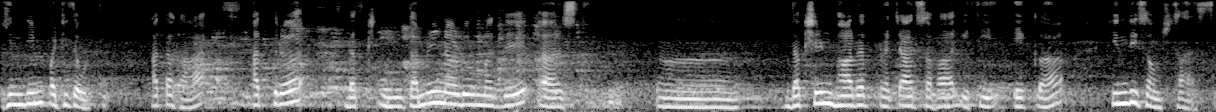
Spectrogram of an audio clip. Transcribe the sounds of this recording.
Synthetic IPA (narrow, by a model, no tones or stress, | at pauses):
ɦind̪impɐʈʰit̪ɐʋɐt̪i | ɐt̪ɐɦɐɐt̪ɾɐd̪ɐkt̪ɐmiɭnaːɽumɐd̪ʱjes | d̪ɐkʂiɳbʱaːɾɐt̪̚pɾɐt͡ʃaːɾsɐbʱait̪ieːkɐ | hind̪isɐ̃w̃st̪ʰaːɐ̰s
